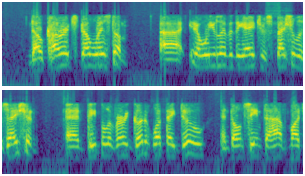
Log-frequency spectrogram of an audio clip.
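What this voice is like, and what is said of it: New York accent. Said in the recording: “born and raised in New York. That's why he's got the cool accent.”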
